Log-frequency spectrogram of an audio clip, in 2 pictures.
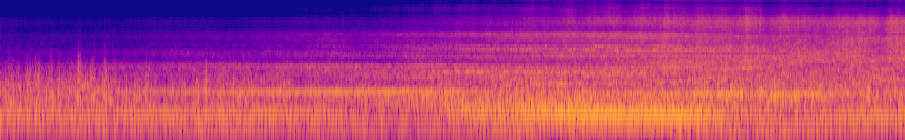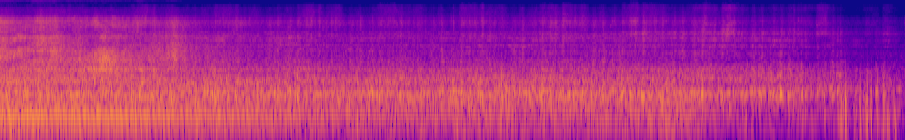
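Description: GO Transit bilevel commuter train passing, a steady rushing run of wheels on rails with clickety-clack and a low drone. It builds to its loudest about a third of the way through, then slowly fades.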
